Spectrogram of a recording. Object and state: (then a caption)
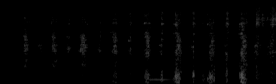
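Soft uncoated cardboard. A regular, soft, uncoated piece of cardboard is scratched for comparison with a hardened, coated piece. About 14 quick, dry rasping strokes come in a steady rhythm, each a short bright scrape with almost no ring after it.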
